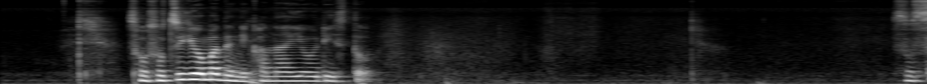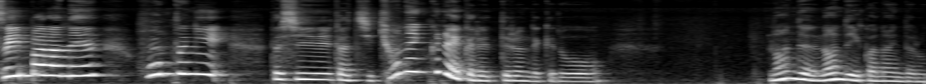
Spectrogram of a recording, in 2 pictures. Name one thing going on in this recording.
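A young woman speaks softly and close up, in short bursts.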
